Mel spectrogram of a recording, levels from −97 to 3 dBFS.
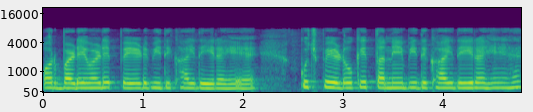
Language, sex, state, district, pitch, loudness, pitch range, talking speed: Hindi, female, Delhi, New Delhi, 230 Hz, -15 LUFS, 225-235 Hz, 210 wpm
